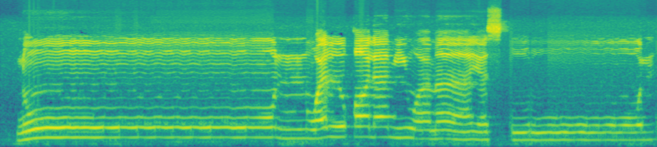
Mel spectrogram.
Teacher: pada kata Nun terdapat nun sukun yang kita baca jelas meskipun bertemu dengan huruf w pada kata setelahnya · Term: izhar riwayah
